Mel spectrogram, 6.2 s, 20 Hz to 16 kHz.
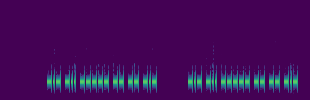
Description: Morse code, heard as a keyed tone, about 40 wpm, 700 Hz. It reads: KD0MMK KD0MMK
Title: USA Call Signs - 6 Characters - Repeated 3x - 40wpm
